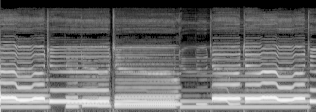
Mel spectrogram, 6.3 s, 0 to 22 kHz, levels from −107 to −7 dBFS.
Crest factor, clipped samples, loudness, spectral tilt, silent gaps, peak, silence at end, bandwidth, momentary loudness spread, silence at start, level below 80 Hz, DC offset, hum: 12 dB; under 0.1%; -17 LUFS; -6 dB/octave; none; -4 dBFS; 0 s; 13 kHz; 8 LU; 0 s; -62 dBFS; under 0.1%; none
